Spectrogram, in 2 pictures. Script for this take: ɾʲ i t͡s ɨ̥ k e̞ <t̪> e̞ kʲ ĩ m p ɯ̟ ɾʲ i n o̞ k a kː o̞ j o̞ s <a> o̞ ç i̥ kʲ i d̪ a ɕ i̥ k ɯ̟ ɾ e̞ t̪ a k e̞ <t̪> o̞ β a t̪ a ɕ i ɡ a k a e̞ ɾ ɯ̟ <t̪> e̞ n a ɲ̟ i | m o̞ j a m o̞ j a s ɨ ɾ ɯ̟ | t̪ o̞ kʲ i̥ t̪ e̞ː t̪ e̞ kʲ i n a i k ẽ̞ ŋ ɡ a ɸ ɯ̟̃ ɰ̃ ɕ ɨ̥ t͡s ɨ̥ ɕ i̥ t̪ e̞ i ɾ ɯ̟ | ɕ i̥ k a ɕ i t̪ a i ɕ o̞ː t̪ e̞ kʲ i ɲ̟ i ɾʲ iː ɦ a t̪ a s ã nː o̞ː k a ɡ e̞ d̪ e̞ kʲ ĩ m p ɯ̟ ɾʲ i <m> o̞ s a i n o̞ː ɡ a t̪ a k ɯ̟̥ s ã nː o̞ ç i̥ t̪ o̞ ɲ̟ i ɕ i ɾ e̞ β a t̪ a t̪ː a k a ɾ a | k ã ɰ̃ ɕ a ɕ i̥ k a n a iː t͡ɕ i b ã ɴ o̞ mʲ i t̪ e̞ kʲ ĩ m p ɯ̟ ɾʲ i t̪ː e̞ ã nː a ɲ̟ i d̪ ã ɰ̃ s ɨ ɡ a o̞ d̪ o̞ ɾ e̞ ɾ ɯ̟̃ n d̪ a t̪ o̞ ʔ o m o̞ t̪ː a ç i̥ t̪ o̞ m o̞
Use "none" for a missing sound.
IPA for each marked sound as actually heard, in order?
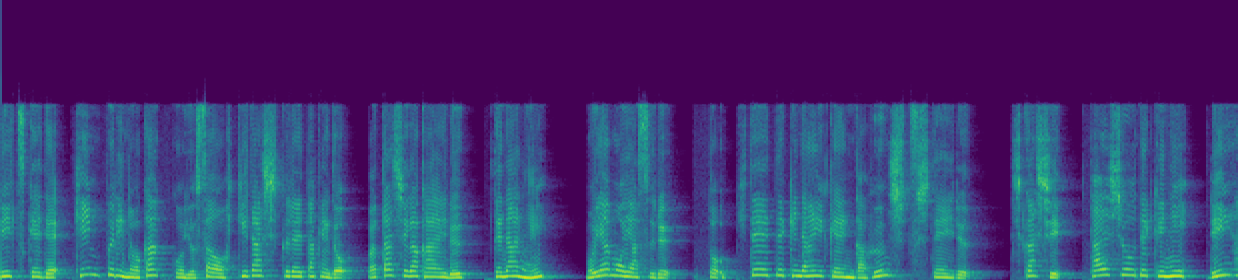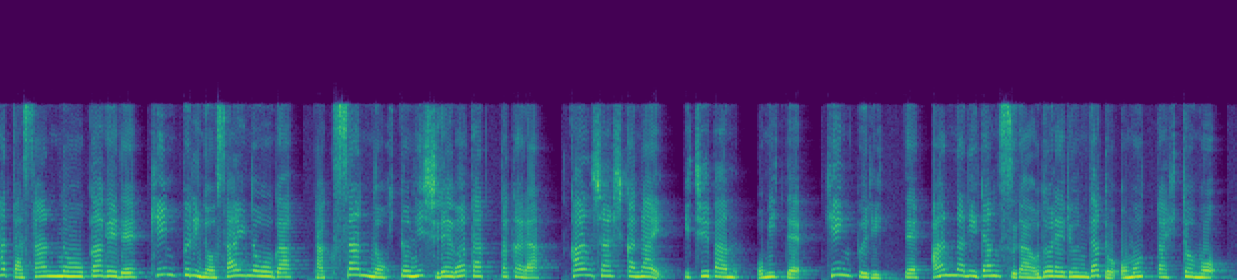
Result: d̪, a, d̪, t̪, n

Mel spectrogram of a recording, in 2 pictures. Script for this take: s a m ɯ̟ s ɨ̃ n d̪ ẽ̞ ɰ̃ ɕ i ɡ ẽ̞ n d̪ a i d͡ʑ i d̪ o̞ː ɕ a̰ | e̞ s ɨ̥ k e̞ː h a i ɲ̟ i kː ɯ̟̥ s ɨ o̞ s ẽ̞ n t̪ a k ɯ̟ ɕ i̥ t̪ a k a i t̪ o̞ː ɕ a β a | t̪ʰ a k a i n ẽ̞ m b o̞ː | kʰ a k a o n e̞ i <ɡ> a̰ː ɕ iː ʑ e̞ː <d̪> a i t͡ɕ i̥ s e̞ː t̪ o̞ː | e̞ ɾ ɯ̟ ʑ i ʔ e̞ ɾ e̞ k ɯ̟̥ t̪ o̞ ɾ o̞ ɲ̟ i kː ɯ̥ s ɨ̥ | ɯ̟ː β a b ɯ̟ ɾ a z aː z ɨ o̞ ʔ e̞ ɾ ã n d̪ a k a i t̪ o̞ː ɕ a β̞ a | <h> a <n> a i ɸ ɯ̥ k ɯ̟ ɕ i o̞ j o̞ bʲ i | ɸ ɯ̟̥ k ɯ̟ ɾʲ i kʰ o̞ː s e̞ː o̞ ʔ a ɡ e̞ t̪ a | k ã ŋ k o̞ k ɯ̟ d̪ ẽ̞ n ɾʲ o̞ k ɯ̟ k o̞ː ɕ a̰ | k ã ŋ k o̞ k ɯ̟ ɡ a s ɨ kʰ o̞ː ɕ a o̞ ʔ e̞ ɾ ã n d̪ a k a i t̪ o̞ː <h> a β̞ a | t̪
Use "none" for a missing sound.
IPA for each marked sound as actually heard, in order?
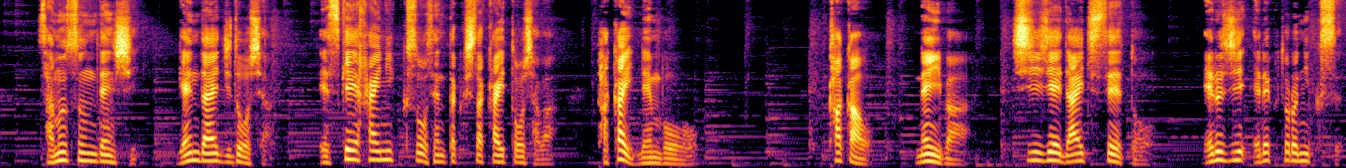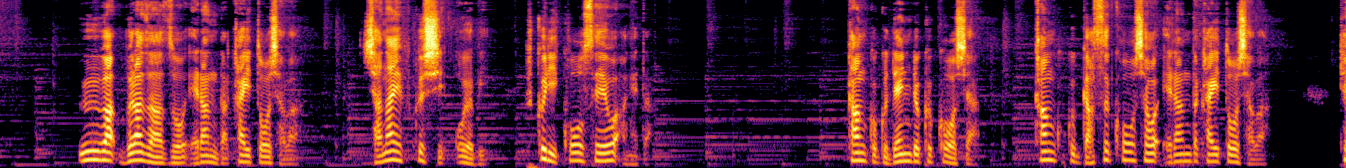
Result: b, d̪, ɕ, n, ɕ

